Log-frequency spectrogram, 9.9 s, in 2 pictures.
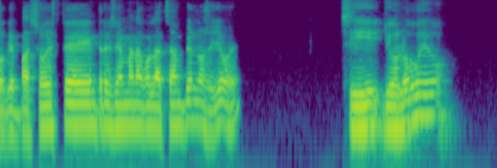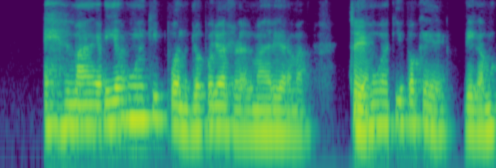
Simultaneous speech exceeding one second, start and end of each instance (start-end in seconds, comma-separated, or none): none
